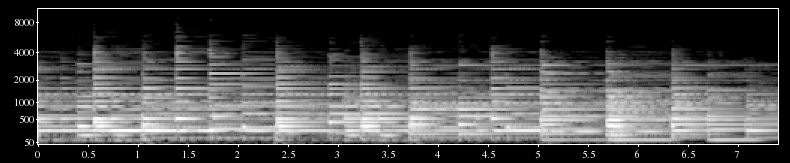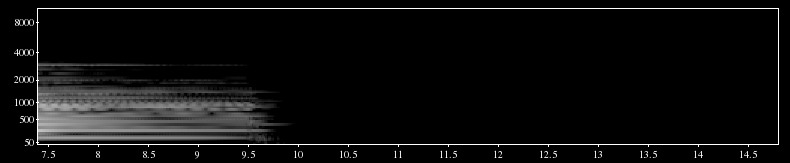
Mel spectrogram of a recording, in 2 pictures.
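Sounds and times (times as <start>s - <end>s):
piano hammer-on: 0.0s - 9.7s.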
